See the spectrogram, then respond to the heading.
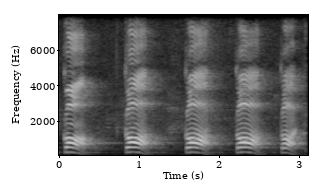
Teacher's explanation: स्वर तंत्रिका के कंपन से वर्ण का निर्माण यह नहीं हो रहा है। तो ये मेरा क्या हो जाएगा, अघोष वर्ण हो जाएगा।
